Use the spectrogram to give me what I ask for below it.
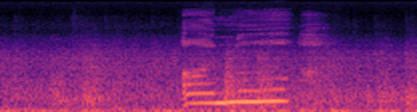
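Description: A train runs on rails with passengers aboard, giving a steady low rumble throughout. A brief high tonal squeal rises out of the noise midway.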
